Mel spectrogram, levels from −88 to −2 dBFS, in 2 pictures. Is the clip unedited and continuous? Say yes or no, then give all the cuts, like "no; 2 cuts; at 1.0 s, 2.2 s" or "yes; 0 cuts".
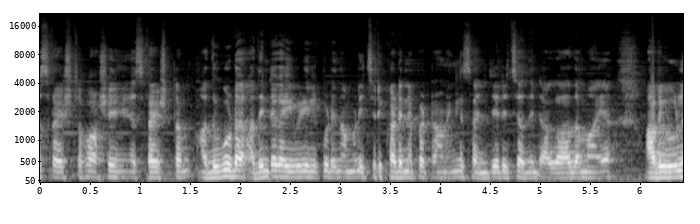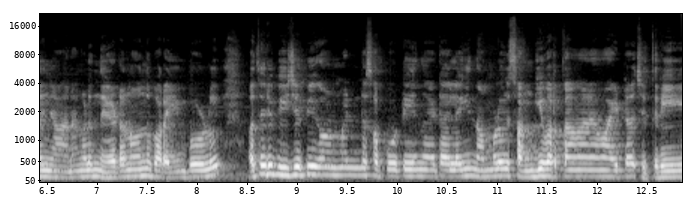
yes; 0 cuts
